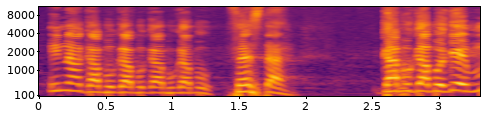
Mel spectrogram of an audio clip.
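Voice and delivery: ordinary talk, nothing marked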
